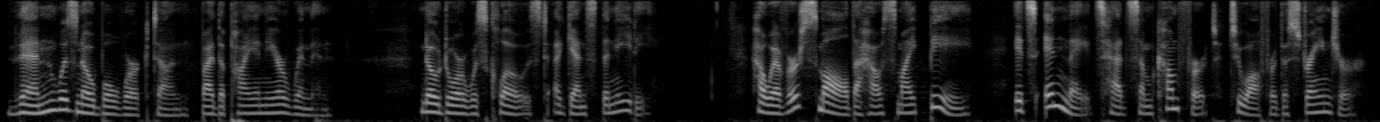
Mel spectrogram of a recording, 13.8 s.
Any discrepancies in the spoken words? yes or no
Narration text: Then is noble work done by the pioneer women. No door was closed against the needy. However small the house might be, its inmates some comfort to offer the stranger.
yes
